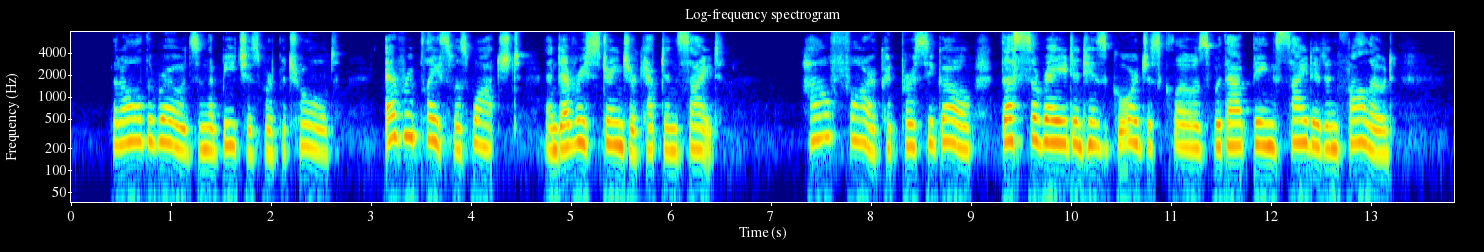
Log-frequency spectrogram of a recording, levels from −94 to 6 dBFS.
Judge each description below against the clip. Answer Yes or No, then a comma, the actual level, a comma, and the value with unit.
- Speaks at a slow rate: No, average, 150 wpm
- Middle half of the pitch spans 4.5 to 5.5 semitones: No, average, 3.6 semitones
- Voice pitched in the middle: No, high, 220 Hz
